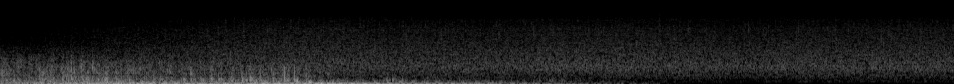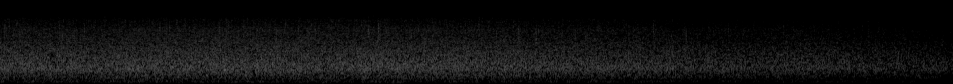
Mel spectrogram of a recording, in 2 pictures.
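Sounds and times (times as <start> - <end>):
low thunder rumble: 0.0 - 6.2
steady rain falling: 0.0 - 19.0.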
